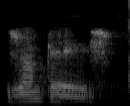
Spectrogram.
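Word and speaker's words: Jean-Page: Is it Jean Page? – Jean Page.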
